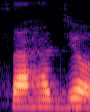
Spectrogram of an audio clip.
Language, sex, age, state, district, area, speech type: Odia, female, 45-60, Odisha, Kendujhar, urban, read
